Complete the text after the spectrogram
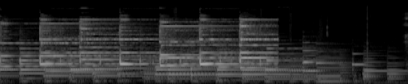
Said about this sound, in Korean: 그런데 그때 여자친구 매기에게서 전화가 왔다.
